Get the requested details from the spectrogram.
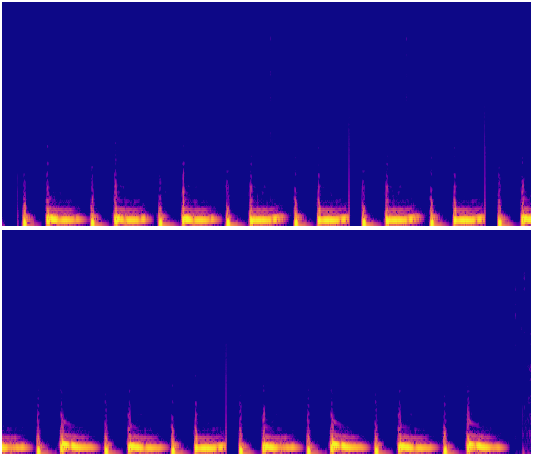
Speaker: Rupture of an aortic cusp can result in a couping dove murmur. This type of murmur has a unique auditory signature.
